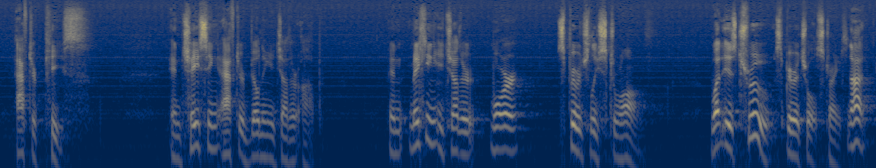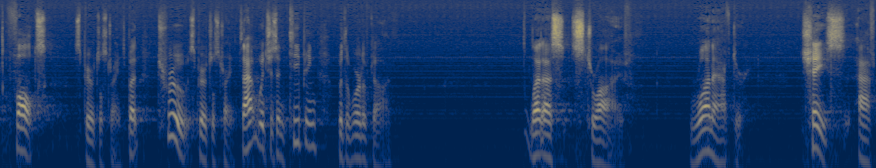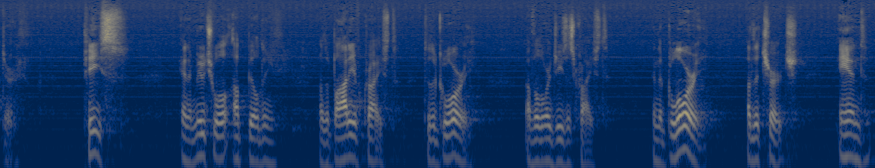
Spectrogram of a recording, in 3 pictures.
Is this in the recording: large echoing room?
yes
